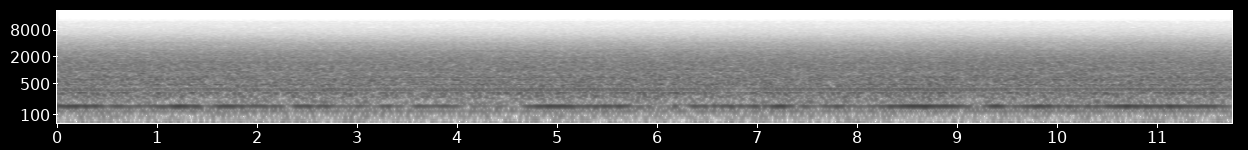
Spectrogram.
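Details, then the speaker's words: Arno Silence Force 40 cm table fan at maximum speed: steady loud rushing air with low motor hum, normal; rising and falling noise would signal a fault. "Se o barulho tiver igualzinho, hum, não tem problema. É normal mesmo. Ele faz um barulho alto no na na velocidade máxima, né?"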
